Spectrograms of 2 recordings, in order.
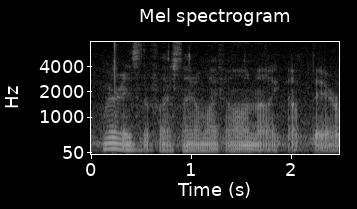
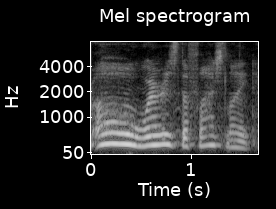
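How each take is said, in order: First: Muttered low and much softer, half to herself; low mumble to herself. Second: Higher and louder, a hammed-up flustered "Oh"; mock exasperated self-quote. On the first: Real, not acted. Searching her phone, mumbling the question low and soft. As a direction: murmur the question under your breath, much lower and softer. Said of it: "I gotta remember". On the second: Mimicking herself hunting for the flashlight, mock flustered and louder. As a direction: play up your own silly forgetfulness, higher and louder. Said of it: "I gotta remember, "Oh, where is the flashlight?".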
